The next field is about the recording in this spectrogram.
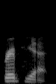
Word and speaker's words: Pripyat: Pripyat? – I believe it's Pripyat. Oh, Pripyat. – Pripyat. – Pripyat. Okay.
